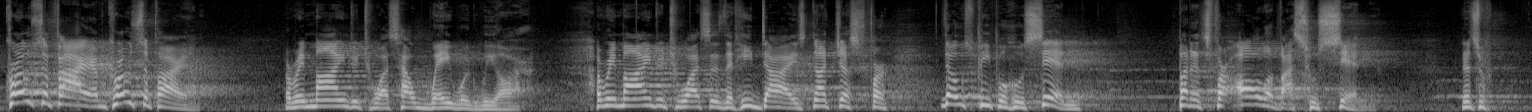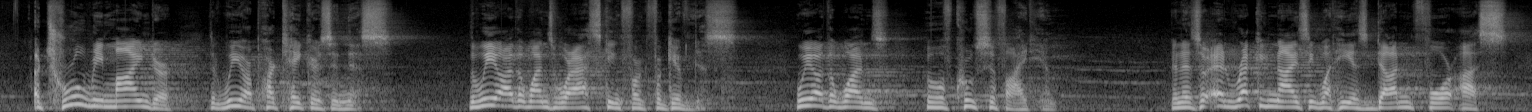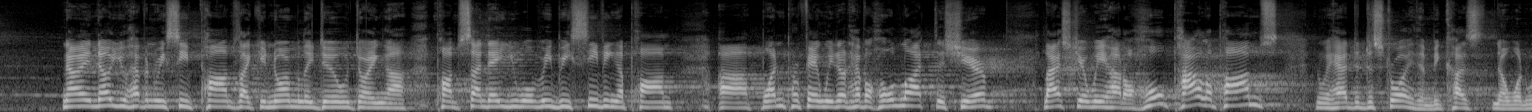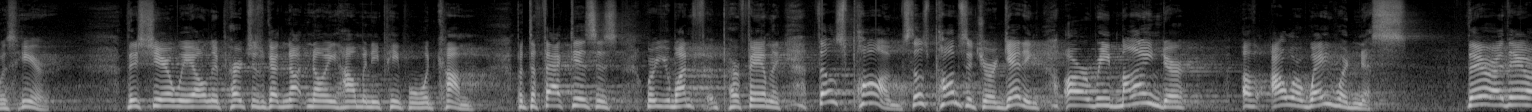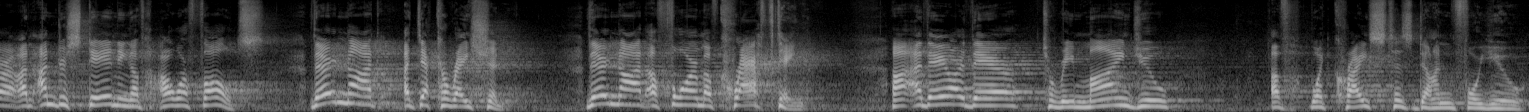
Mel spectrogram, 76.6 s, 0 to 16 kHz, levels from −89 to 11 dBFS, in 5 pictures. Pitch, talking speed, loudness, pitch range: 185 Hz, 155 wpm, -21 LUFS, 160-210 Hz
